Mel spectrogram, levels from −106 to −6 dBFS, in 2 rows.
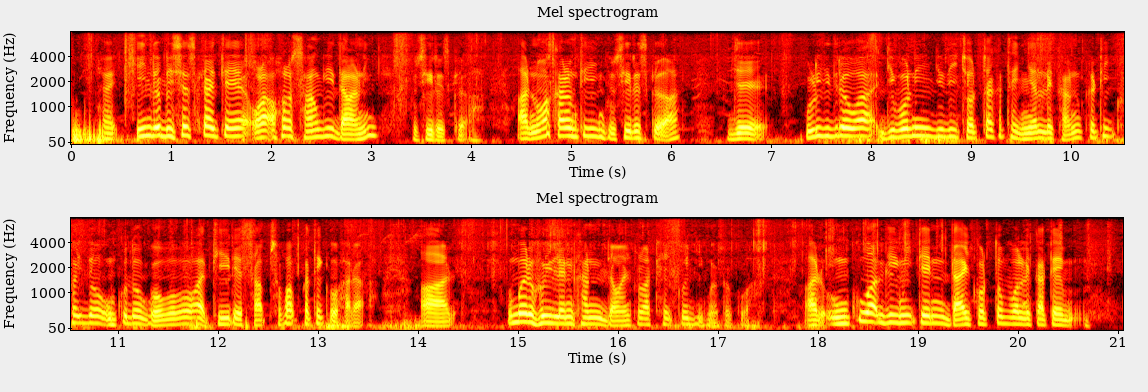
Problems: background sounds at intervals, background conversations at intervals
